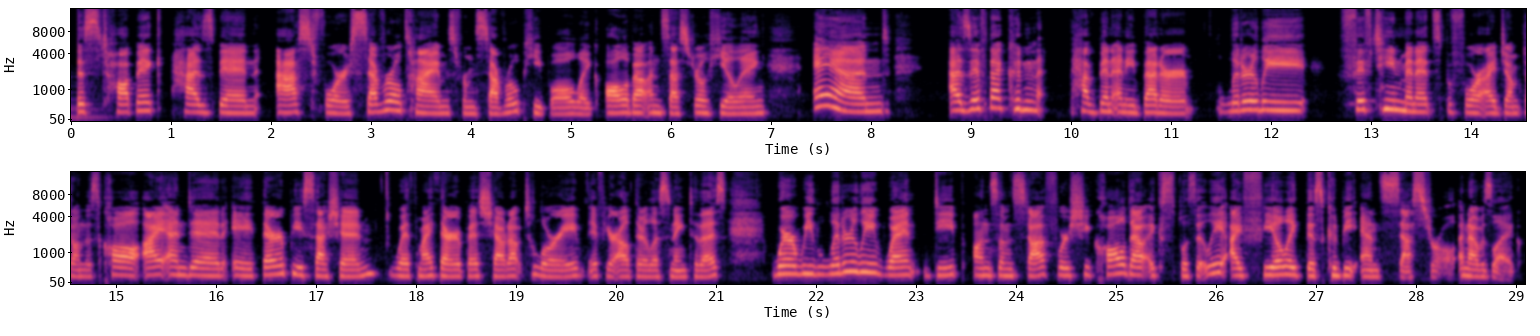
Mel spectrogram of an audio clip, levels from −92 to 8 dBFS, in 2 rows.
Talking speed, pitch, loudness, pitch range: 160 wpm, 205 Hz, -20 LUFS, 185-230 Hz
